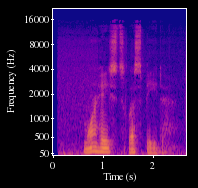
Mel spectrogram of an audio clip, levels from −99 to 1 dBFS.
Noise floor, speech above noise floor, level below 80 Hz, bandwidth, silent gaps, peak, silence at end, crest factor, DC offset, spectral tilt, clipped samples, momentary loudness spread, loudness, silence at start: -55 dBFS; 20 dB; -52 dBFS; 16 kHz; none; -18 dBFS; 0.2 s; 18 dB; under 0.1%; -5.5 dB/octave; under 0.1%; 23 LU; -36 LUFS; 0.1 s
